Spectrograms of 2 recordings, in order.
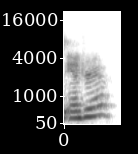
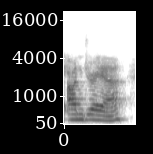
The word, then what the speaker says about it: Andrea: Is it pronounced Andrea? Yes. Okay. Hi. Some people say Andrea.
